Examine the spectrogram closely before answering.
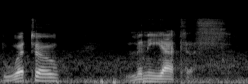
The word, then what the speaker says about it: Buteo lineatus: Today we're reading about the red-shouldered hawk, the Buteo Lineatus. That's the Latin pronunciation, Buteo Lineatus.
